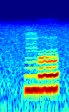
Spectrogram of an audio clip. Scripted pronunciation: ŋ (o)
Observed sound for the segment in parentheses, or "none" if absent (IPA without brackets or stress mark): o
